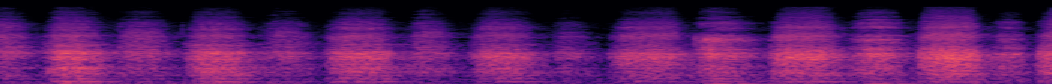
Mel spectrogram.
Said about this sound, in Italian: E soprattutto, la cosa più importante, è la respirazione. Per costruire l'ansia dobbiamo respirare in maniera superficiale, quindi solo di petto, e in maniera più frequente.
